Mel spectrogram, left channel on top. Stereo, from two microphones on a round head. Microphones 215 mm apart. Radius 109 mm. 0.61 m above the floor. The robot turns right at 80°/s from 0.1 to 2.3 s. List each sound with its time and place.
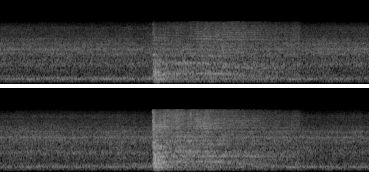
1.5 s sawing: 65° right, 0.6 m; by 3.0 s 5° right, 0.6 m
